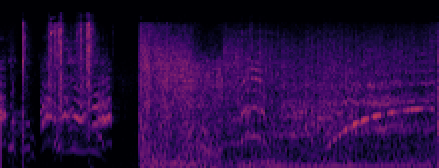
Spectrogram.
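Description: A police car siren wailing in wavering tones, cut off briefly about a second in. It comes back over steady rumbling noise and winds up in a rising wail near the end.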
